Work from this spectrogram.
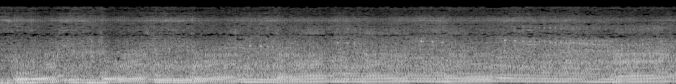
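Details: Yamaha Mio 125 scooter after fixing an intake manifold air leak that stopped it taking throttle: revs up and down cleanly, pitch tracking the throttle, no stumble or hesitation; running normally.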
